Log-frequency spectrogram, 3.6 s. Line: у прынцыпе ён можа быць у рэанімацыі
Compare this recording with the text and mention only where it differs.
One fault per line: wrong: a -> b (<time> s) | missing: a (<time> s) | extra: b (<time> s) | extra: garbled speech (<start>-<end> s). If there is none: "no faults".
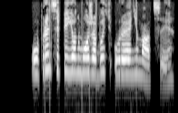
no faults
